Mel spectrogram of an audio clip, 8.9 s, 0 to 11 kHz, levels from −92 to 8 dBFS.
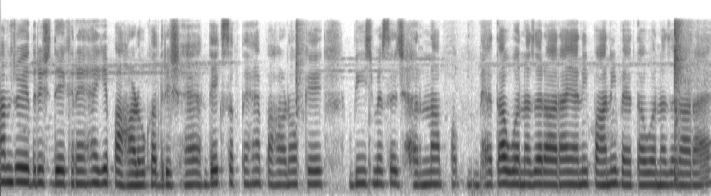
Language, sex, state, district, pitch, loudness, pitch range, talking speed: Hindi, female, Chandigarh, Chandigarh, 210 Hz, -17 LUFS, 205-220 Hz, 235 wpm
